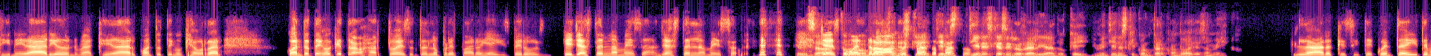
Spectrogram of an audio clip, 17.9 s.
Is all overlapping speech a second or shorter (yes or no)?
no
